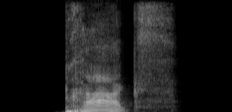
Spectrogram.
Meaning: 1. a municipality of South Tyrol 2. genitive of Prag
- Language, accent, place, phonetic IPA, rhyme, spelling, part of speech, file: German, Germany, Berlin, [pʁaːks], -aːks, Prags, noun, De-Prags.ogg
